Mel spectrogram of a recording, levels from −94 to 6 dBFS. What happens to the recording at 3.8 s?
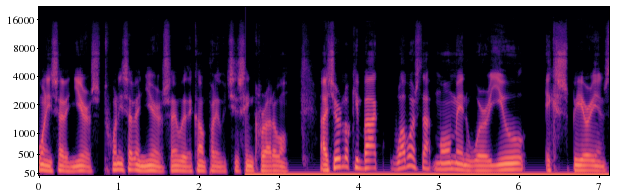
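A DC step is in effect at 3.8 s: the waveform's zero line jumped at 2.58 s and stays displaced through to the end of the clip. The shift is about -25 dBFS, the kind of offset that appears when a converter recalibrates or an input carrying a standing DC bias is switched in. At 3.8 s the offset is simply holding, so nothing new is heard there; the only audible sign was the low thump at 2.58 s, while the speech carried on unchanged.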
